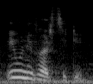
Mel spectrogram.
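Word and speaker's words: university: এ বসবে যেমন এ ইউনিভার্সিটি এখানে ইউ টা হচ্ছে ভাওয়েল তাহলে হিসেব মতো এখানে তো এ বসার কথা নয় কিন্তু ইউনিভার্সিটির ইউ টা ভাওয়েল হলেও এটা ইউর মত উচ্চারণ হচ্ছে তাই এখানে এ বসবে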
